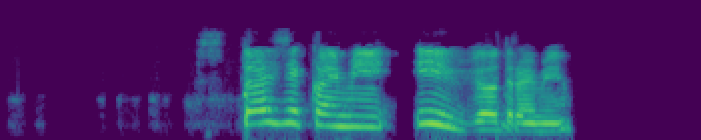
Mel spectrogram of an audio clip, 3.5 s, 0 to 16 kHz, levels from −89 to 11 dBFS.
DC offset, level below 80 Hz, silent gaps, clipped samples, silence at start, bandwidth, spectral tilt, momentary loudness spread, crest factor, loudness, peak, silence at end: under 0.1%; -66 dBFS; 1.99-2.06 s; under 0.1%; 1.05 s; 7.6 kHz; -4 dB/octave; 4 LU; 18 dB; -16 LUFS; 0 dBFS; 0.65 s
